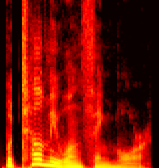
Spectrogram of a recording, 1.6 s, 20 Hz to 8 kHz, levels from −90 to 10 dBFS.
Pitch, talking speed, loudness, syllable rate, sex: 125 Hz, 225 wpm, -16 LUFS, 5.0 syllables/s, male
